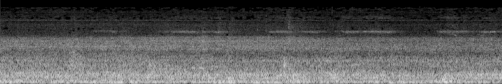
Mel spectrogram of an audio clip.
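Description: Ganga Satluj Express passenger train running through a station without stopping, heard from inside the coach: a loud, steady rumble and rattle of the wheels on the track. From about two seconds in, a faint high squeal comes and goes about once a second.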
